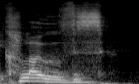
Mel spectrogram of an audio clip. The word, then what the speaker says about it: clothes: Another example could be clothes. Very difficult one to pronounce. K-l-o-th-s. Clothes. We have clothes you can borrow.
